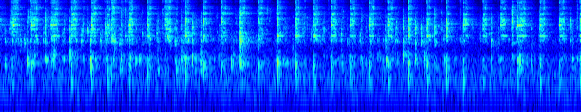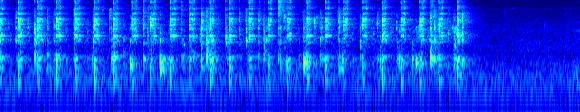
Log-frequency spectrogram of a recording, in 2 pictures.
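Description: Eggs and heavy cream being beaten in a stainless steel mixing bowl, the utensil clinking rapidly against the metal at about five strokes a second, stopping suddenly about ten and a half seconds in.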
